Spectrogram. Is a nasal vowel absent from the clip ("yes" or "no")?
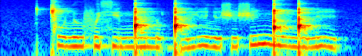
yes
